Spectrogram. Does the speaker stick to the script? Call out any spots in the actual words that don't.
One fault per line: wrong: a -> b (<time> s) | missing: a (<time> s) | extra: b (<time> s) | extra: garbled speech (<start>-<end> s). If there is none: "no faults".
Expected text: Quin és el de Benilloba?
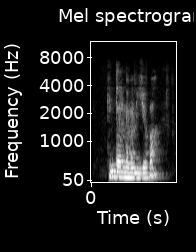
no faults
